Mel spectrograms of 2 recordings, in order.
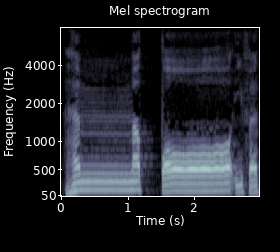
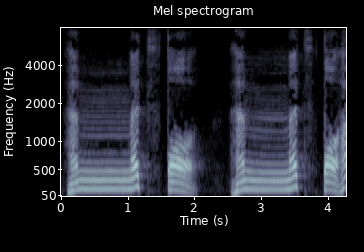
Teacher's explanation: المثال الثاني هم الطائفتان، أيضا هنا تاء وطاء، والتاء والطاء من المخرج نفسه، فالأصل أن نقول همت طاء، همت طاء، هكذا الأصل، لكنه ثقيل فلذلك كانت العرب تحول التاء في همت إلى طاء ثم تدغم الطاء في الطاء التي بعدها فيصيران طاء واحدة مشددة يرتفع اللسان عنهما ارتفاعة واحدة فيقولون هم الطائفتان.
